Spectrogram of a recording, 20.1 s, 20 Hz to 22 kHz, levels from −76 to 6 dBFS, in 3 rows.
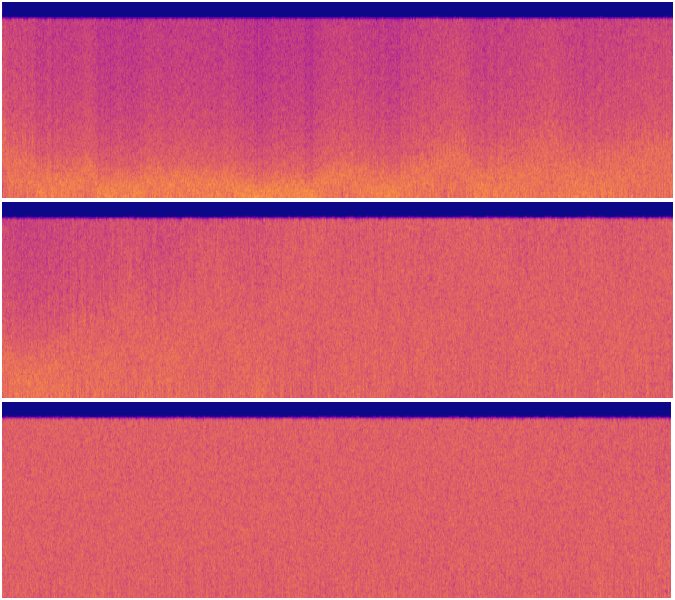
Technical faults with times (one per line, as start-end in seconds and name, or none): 0.00-20.12 samples built from the wrong bytes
